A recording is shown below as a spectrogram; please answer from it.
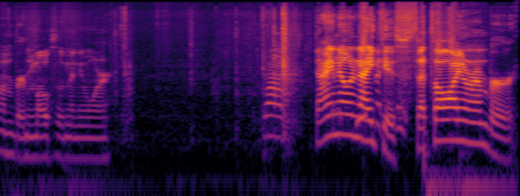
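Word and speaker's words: Deinonychus: most of them anymore dinonicus that's all i remember that one's pronounced dino nicus even though i never it up i always it up dino nicest they do keep discovering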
